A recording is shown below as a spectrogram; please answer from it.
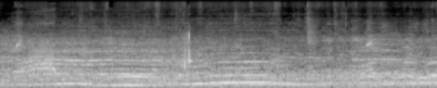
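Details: Simmental bulls at a livestock market in Qorasuv, Andijan region, Uzbekistan, offered for sale; low, steady mooing held for a second or more at a time under chattering voices and busy market bustle.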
